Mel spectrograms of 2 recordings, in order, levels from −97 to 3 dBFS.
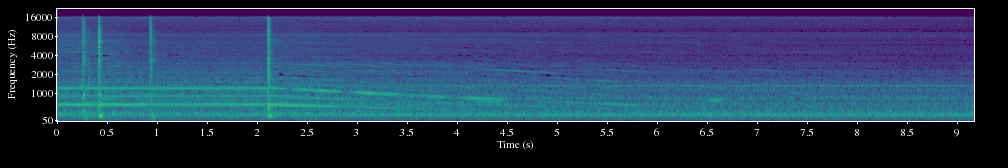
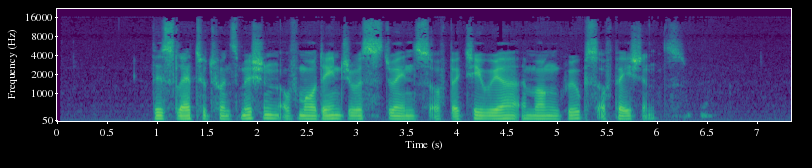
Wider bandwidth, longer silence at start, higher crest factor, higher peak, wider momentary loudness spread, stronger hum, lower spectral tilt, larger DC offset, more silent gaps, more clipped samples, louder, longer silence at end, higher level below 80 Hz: about the same, 16.5 kHz vs 16 kHz; second, 0 s vs 0.95 s; first, 30 dB vs 20 dB; about the same, -6 dBFS vs -4 dBFS; first, 15 LU vs 8 LU; neither; about the same, -3 dB/octave vs -4 dB/octave; neither; neither; neither; second, -36 LUFS vs -24 LUFS; second, 0 s vs 0.85 s; second, -76 dBFS vs -56 dBFS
